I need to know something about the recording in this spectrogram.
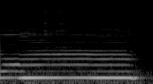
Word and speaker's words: ओम: ऐसे नहीं करना होता ओम का उच्चारण ओम, इस तरह से नहीं, ऐसा करना होता है ओम, जैसे भोरा भिनभिनाता है जी, भंवर की आवाज की तरह।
